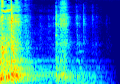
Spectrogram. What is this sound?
Sound effects > Objects / House appliances
TOYMisc-Samsung Galaxy Smartphone, CU Jack In The Box, Pop Open Nicholas Judy TDC
A jack in the box popping open. Recorded at Goodwill.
